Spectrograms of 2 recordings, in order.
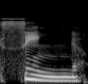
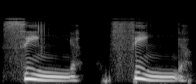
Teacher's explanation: like a hook that is the ing combined like sing when your tongue goes up very high in the back and touches the back of your throat and forces the air through your nose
